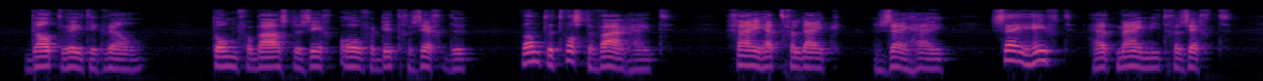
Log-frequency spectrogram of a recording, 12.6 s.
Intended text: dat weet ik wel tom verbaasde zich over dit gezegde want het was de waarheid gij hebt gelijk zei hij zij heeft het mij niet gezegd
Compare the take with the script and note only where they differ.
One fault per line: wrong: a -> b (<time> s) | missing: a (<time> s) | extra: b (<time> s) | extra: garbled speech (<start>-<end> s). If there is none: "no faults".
no faults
